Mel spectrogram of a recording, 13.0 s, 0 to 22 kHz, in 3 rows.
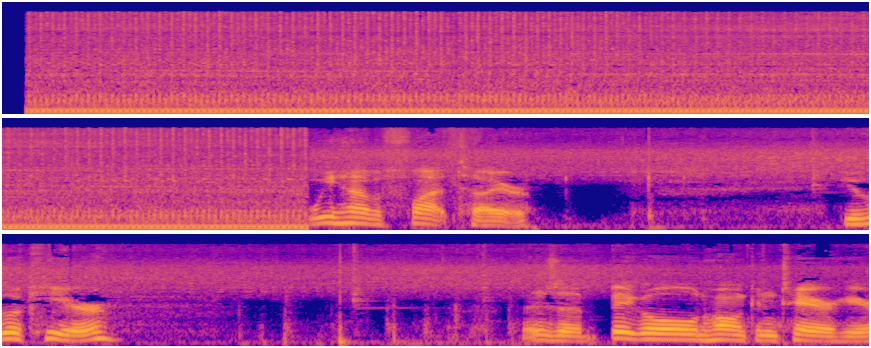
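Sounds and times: tractor engine idling: 0.1s - 5.9s.

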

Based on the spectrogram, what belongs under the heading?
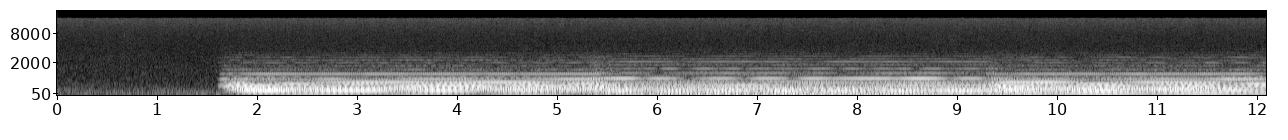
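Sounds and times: church organ chords: 1.6s - 12.0s.

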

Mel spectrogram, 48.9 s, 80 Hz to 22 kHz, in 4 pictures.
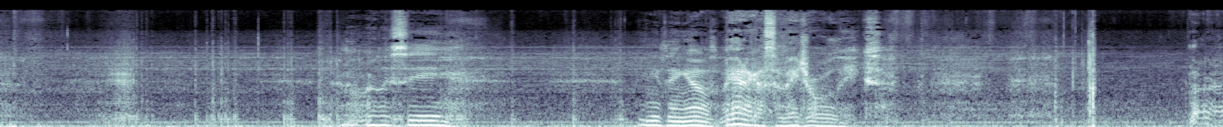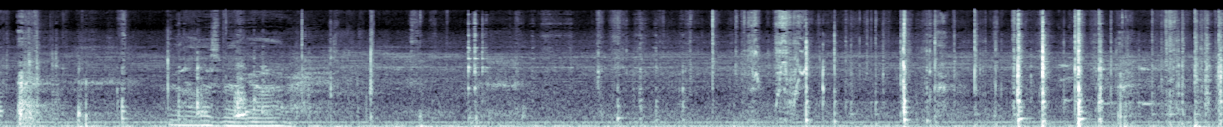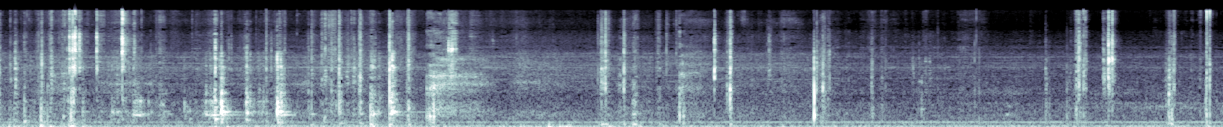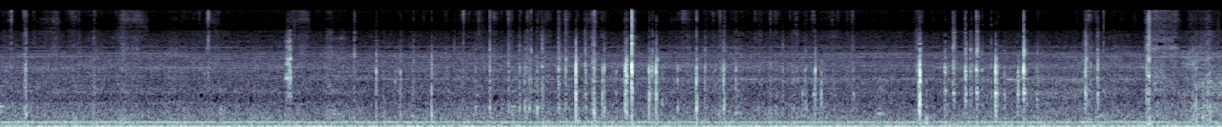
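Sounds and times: steady low hum: 0.0s - 48.9s
handling clicks and light knocks: 12.4s - 29.1s, 30.4s - 37.7s, 40.2s - 48.7s.

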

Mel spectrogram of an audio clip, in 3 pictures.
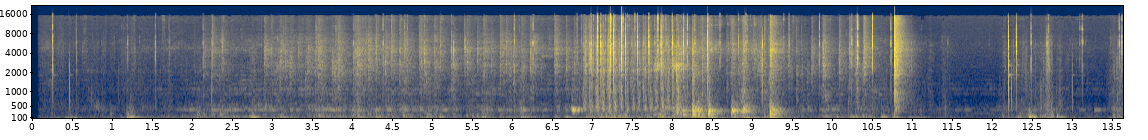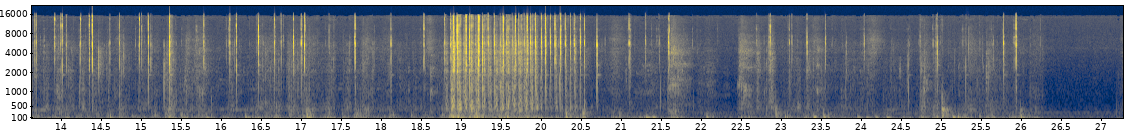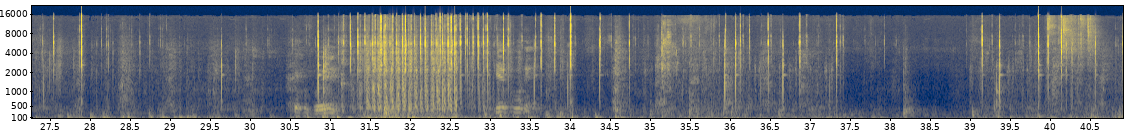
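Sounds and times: dog claws clattering and scrabbling: 0.3s - 10.8s, 12.2s - 21.8s, 27.3s - 38.2s, 39.0s - 40.9s.

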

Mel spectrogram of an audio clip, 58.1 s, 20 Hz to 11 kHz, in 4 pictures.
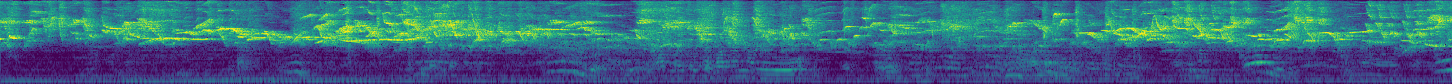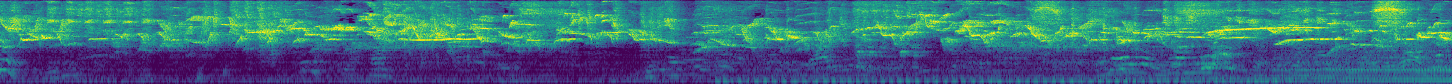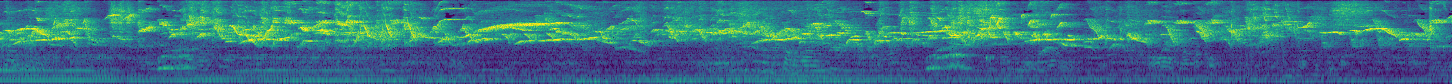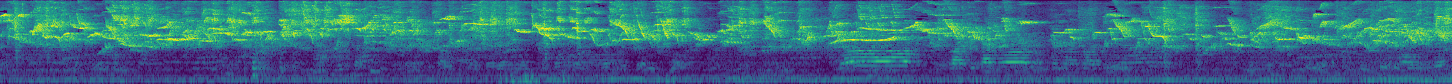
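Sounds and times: many songbirds singing: 0.0s - 58.0s.

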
